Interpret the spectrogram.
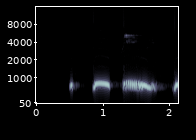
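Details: Spotted dove giving a cooing phrase meant to rouse kept doves into calling: a quick clipped opener, a rounded coo, a drawn-out tremulous coo sliding down, and a final note just starting.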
